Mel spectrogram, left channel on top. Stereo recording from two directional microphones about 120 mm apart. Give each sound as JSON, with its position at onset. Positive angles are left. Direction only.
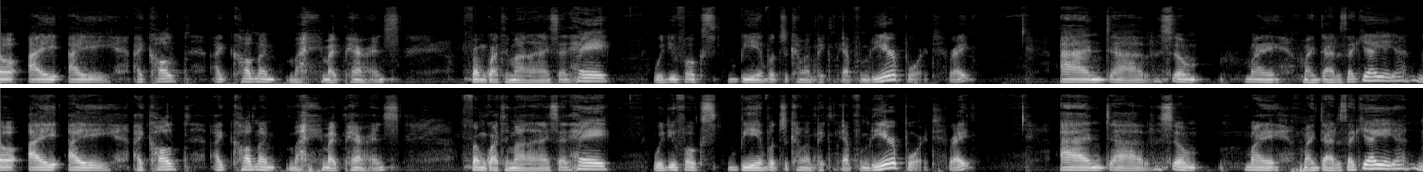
{"t": 0.0, "sound": "speech", "side_deg": -55}
{"t": 4.6, "sound": "speech", "side_deg": -65}
{"t": 8.1, "sound": "speech", "side_deg": -30}
{"t": 8.6, "sound": "speech", "side_deg": -55}
{"t": 10.2, "sound": "speech", "side_deg": -35}
{"t": 12.4, "sound": "speech", "side_deg": -60}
